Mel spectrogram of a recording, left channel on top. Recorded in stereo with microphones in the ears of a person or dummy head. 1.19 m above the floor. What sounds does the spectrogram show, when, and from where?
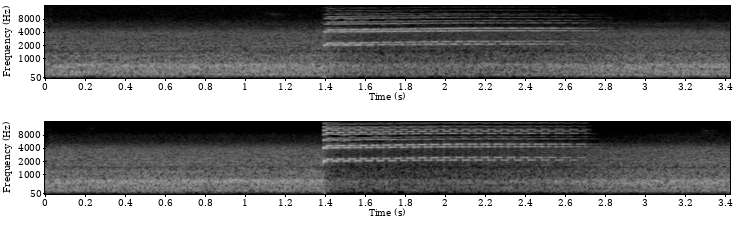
1.4 s a ringtone: 55° right (ahead or behind), 0.5 m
